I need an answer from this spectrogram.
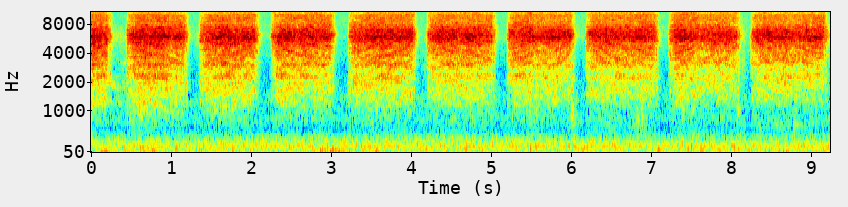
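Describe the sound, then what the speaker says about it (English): An aerosol can sprays paint in a long run of roughly one-second bursts with brief gaps between them, loud and close, used to paint-match a side window blank on a Land Rover Discovery. "spray on a heavier second coat at a different angle"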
